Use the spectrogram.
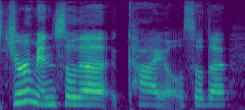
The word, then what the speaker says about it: Keil: But it's pronounced Kyle. Kyle, spelled Keil.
